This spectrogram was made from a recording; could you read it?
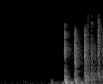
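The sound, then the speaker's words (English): A small die, rolled for a tabletop role-playing perception check, tumbles and clatters against hard objects, a quick burst of four or five sharp knocks after a brief quiet moment, fairly loud. “That hit some stuff.”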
